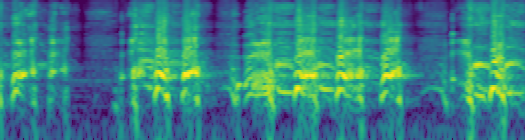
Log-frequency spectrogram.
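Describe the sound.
A voice imitates a string of harsh, breathy coughs, loud, coming in rapid uneven bursts for several seconds with barely a pause between them.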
